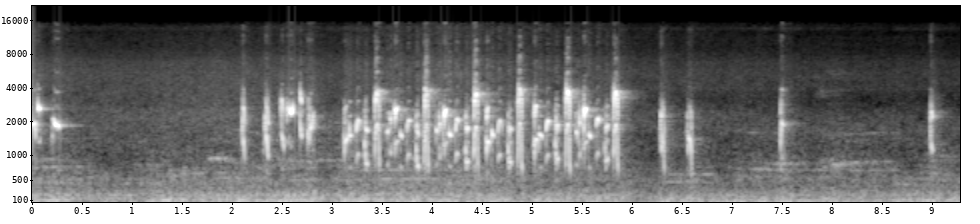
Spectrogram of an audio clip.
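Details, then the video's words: Rough ngeriwik kasar chatter of a sooty-headed bulbul, used as tutor material for long-tailed shrikes: an opening chip, then a dense rapid volley of harsh and whistled notes lasting about three seconds, followed by sparse single chips. "trucuk ngeriwik kasar isian burung CENDET"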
